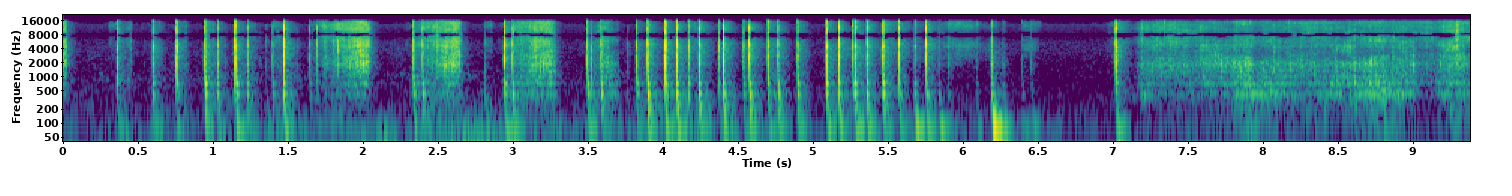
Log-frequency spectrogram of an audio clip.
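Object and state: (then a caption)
Paperback novel with card cover. Long nails tap and scratch the card front cover of a paperback novel, making rapid, dry, clicky taps mixed with short scratches. After a brief pause comes one sharper tap, then a steady, softer scraping across the cover.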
